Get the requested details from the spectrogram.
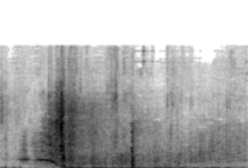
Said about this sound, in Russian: Наша артиллерия, артиллерия стреляет по русне, ты слышишь это звук выхода. Э, руснявая артиллерия или минометы э, открывают огонь в ответ, ты слышишь звук приходов, а слышишь эти свисты.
